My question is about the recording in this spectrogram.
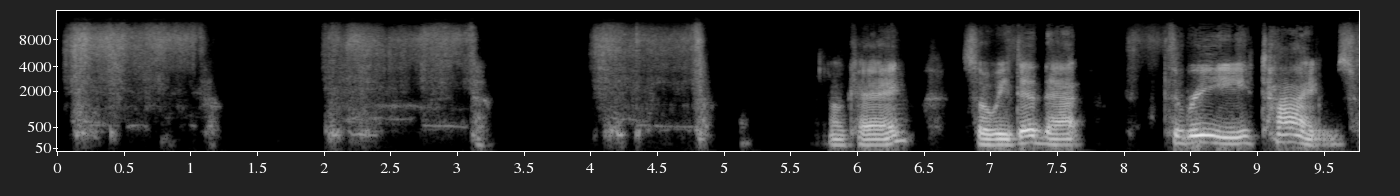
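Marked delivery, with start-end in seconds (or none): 0.0-4.9 a soft breathy "th-" with tongue between the teeth; just the airy "th-" alone, no vowel; th sound. Shown as a demonstration. Teacher drilling "th-" for kids and parents, soft and airy. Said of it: "And do".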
